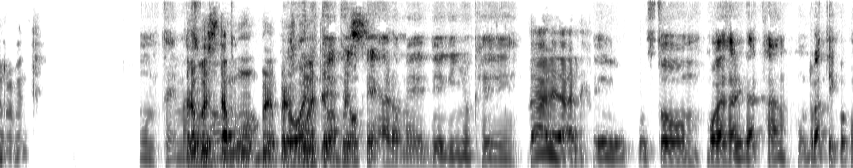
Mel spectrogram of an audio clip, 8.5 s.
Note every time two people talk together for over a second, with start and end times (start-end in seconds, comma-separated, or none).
1.8-3.8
